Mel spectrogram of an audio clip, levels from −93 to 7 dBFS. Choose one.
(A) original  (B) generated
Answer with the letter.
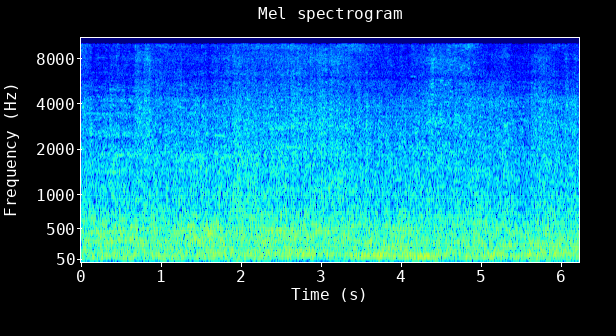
A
